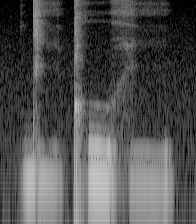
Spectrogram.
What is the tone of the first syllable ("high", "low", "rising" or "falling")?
low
